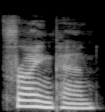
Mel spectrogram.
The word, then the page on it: frying-pan: American English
